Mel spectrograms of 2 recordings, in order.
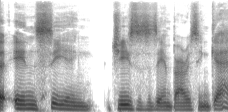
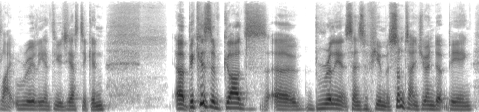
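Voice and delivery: normal talking voice

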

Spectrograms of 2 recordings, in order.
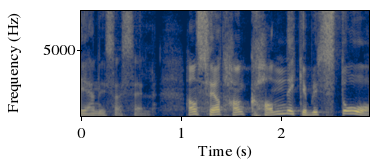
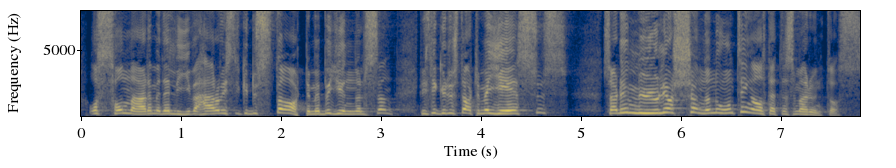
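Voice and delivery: higher and louder, driving home each line; full-force preaching; 9 semitones higher, 9 dB louder than usual. Acted. Preacher drives the point home to the congregation, loud and high.

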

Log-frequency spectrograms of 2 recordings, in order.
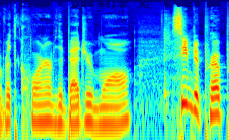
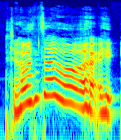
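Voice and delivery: laughing; 12 semitones higher, much slower than usual. Acted. Laughing repeat, slow.

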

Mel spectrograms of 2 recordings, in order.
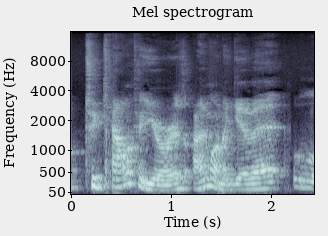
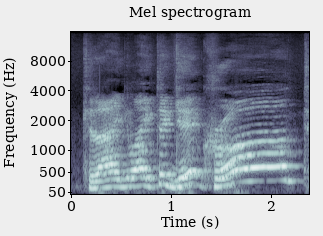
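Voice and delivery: slow, drawn-out party whoop, pitched up; party boy; 5 semitones higher, much slower than usual. Pretend. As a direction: stretch it into a mock party-boy holler. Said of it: "Party boy likes his blackouts".

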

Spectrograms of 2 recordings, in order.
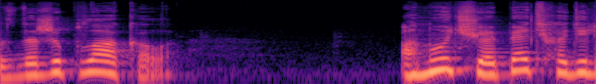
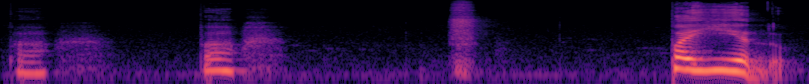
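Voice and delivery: reluctant stammer; 4 semitones higher, 4 dB quieter, slower than usual. Acted. Boy stammering, giving in.

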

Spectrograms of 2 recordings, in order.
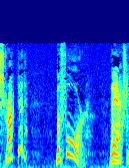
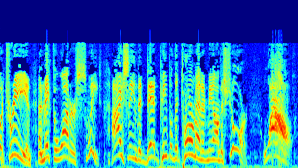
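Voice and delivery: excited; 6 semitones higher, 4 dB louder than usual. Acted. Imagined Israelite recalling miracles.

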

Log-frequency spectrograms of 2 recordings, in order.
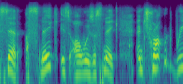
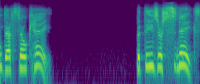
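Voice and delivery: usual speaking voice

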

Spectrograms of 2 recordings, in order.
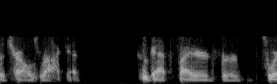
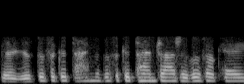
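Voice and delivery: mildly anxious, polite checking, slightly higher; gently apologetic retelling of a shy caller; 4 semitones higher than usual. Retold or imitated. Shy comedian calling the interviewer, apologetic. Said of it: "very, you know, apologetic".

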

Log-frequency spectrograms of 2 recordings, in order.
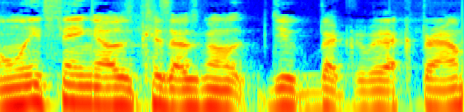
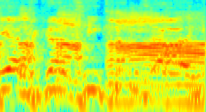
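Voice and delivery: usual speaking voice

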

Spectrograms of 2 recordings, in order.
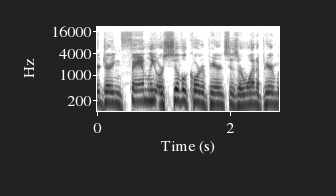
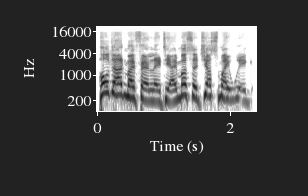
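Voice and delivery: higher, mannered olde English voice; old-timey gentleman; 5 semitones higher than usual. Pretend. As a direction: play a fussy powdered-wig gent.

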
